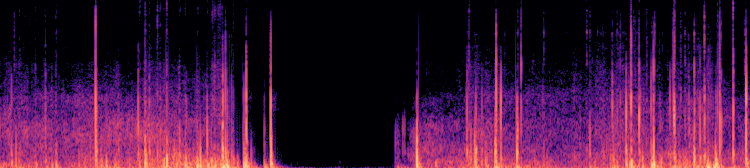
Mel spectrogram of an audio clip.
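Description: A red silicone bristle brush is brushed over a plastic shower cap stretched over a microphone, making dense, low, crinkly rustles and soft scratchy taps. The brushing pauses into near silence for about a second before resuming with the same close, textured crackle.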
